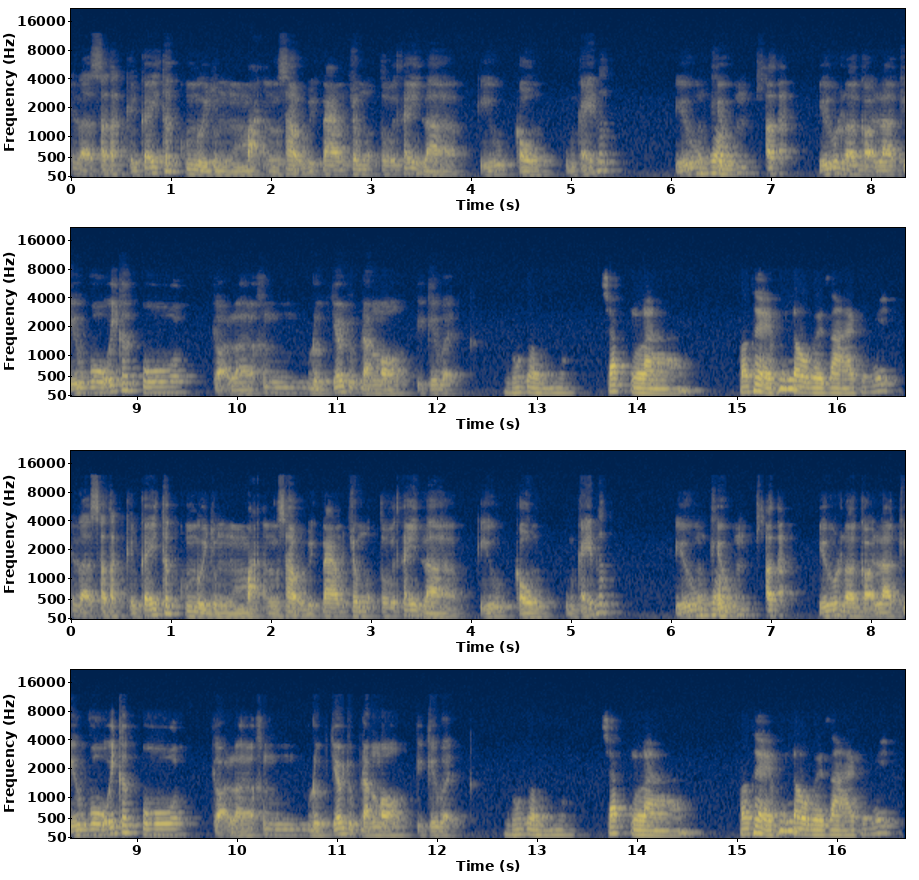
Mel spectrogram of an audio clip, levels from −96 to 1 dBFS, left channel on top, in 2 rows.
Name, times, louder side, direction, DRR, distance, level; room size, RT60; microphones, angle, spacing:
voice 1, 0.0-5.4 6.1-7.0 7.5-9.4 9.8-11.7 11.9-12.1, right 3 dB, 60° right, 4 dB, 2.4 m, -28 dB
voice 2, 6.3-6.6 12.7-13.3 13.7-14.6 15.0-16.5, equal, 10° left, 8 dB, 1.4 m, -24 dB
16.5 x 5.9 x 3.8 m, 0.31 s
head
